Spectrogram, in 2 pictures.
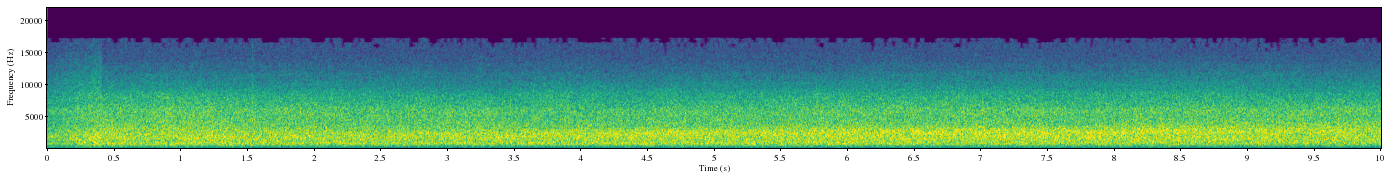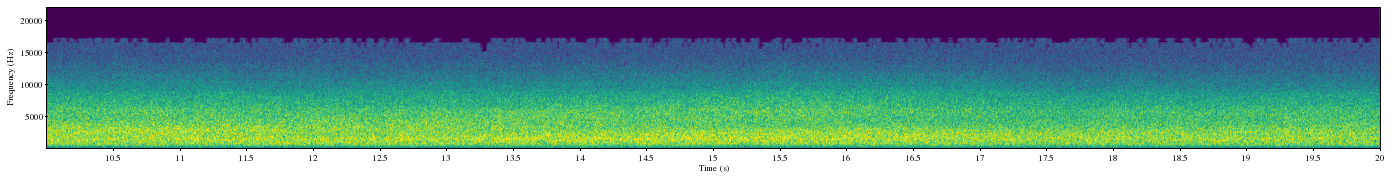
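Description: Steady, even wash of breaking ocean surf, with no single wave crash standing out.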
